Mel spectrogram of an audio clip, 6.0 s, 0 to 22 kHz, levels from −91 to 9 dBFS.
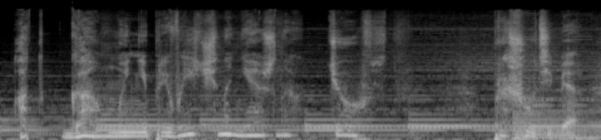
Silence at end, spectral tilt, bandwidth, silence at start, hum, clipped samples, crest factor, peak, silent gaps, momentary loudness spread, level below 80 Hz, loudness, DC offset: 0 s; -5 dB/octave; 17 kHz; 0 s; none; under 0.1%; 16 dB; -6 dBFS; none; 12 LU; -38 dBFS; -22 LUFS; under 0.1%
